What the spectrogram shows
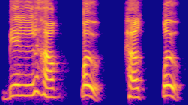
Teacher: اس پر تشدید ہے، ڈبل قاف ہے تو ڈبل قاف کی آواز آنی چاہیے. اور چوتھا یہ کہ جب ہم اس کی زیر کو روک رہے ہیں تو کلکلا بھی ہوگا.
